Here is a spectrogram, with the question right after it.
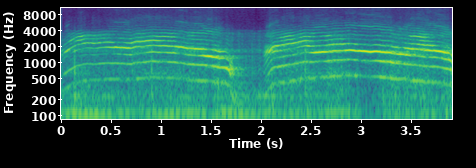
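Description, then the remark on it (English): A cat lets out two long, loud yowls after its tail is stepped on in an Abbott and Costello radio comedy scene, the first sliding down in pitch before a brief break, then a second drawn-out wail, over a faint low hum with no talking. “I told you not to step on that cat's tail.”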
